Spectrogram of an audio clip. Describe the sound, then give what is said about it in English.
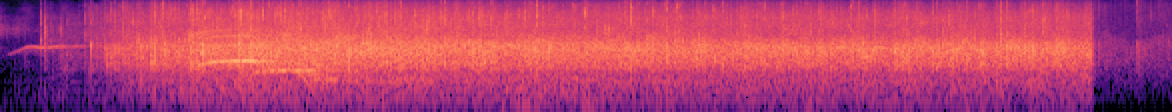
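An audience claps steadily for five speakers for several seconds, a dense, even wash of applause that holds a constant level before cutting off abruptly near the end. “Let's give one more sustained applause for all five of our speakers.”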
